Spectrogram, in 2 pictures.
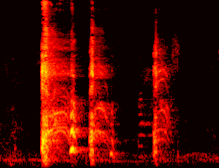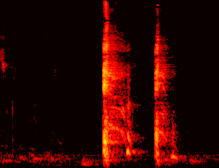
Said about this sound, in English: I don't want to cough in your face. Sorry.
